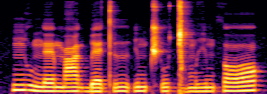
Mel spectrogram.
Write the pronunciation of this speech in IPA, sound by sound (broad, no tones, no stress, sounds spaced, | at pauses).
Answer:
ɲ u ŋ ɛː m ʕ a ɡ͡b ɛ tʼ ɨː ʔ i m t͡ʃʼ u ɡ͡ǀ ɔ̤ m ɣ i m θ ɔː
